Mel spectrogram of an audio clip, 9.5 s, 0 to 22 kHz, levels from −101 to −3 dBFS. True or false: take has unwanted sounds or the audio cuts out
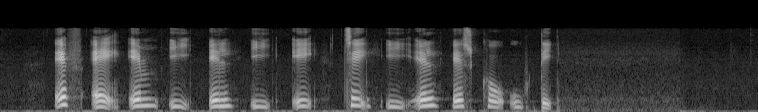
false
